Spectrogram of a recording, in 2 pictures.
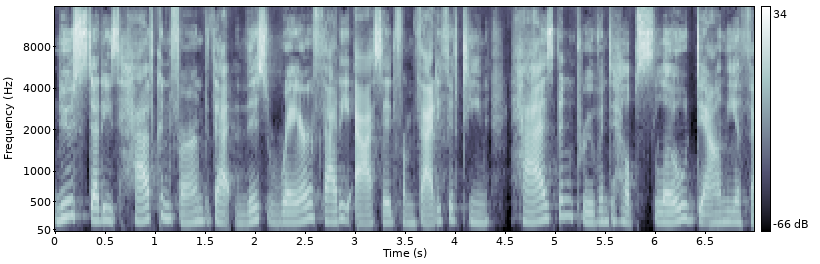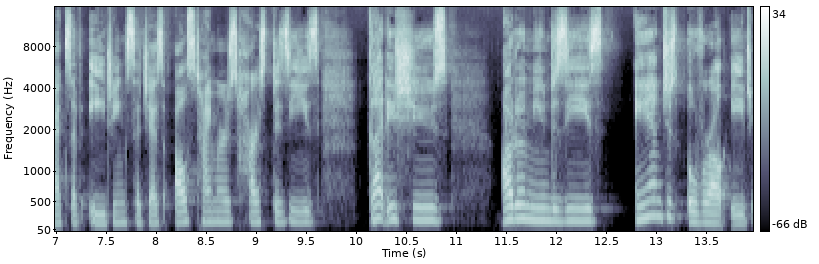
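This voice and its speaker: A woman's medium-pitched voice in an animated tone, at a moderate pace with ordinary pitch variation. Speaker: podcast host, nutrition. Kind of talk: solo podcast monologue.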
